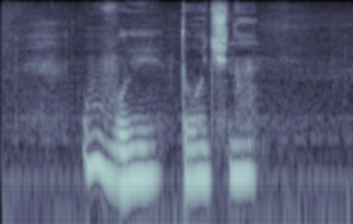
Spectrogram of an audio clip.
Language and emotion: Russian, sad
